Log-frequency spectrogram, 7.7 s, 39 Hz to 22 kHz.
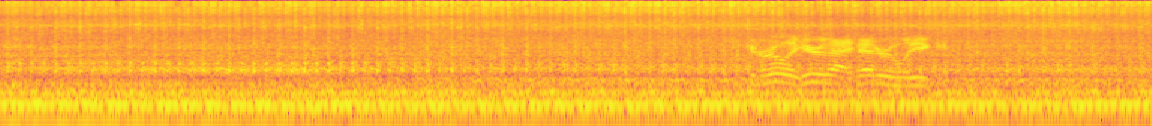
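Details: V8 S10 truck with 355 small block: steady idle with a fast ticking puff on the exhaust pulses; an exhaust header leak.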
